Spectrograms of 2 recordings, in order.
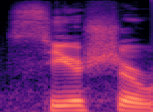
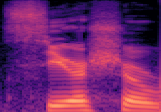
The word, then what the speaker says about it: Saoirse: and then somebody named Saoirse Ronan. But I'll Saoirse Ronan. – Saoirse. – Oh my dill! Stop! Saoirse Ronan.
